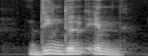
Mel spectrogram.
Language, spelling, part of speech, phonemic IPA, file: Dutch, dienden in, verb, /ˈdində(n) ˈɪn/, Nl-dienden in.ogg
- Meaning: inflection of indienen: 1. plural past indicative 2. plural past subjunctive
